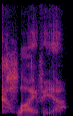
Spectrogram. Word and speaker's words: Clivia: Anyway, named after Lady Clive, it should be pronounced Clivia.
